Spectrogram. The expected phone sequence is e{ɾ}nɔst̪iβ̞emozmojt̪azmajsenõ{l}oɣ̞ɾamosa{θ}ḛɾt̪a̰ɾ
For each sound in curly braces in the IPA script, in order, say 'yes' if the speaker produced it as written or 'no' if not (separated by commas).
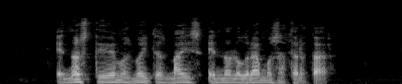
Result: no, yes, yes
